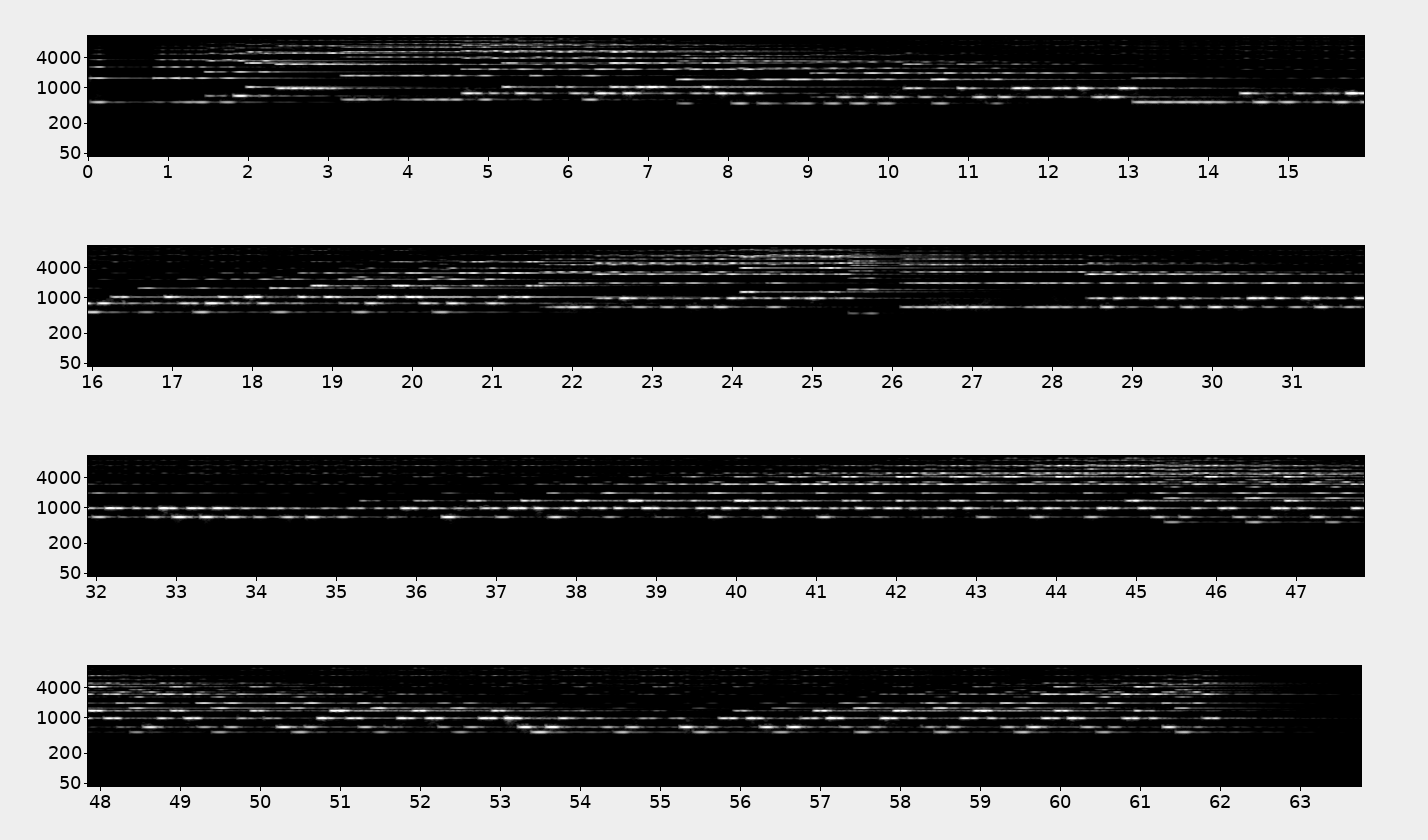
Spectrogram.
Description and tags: Fluting stars
Is the star or an alien behind it that makes this jolly sound?
alien, ambient, space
